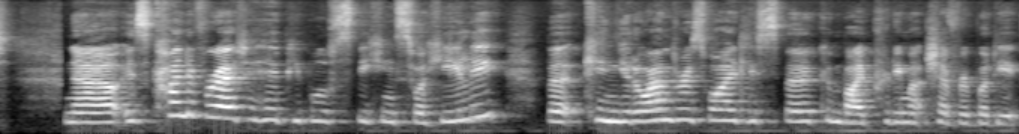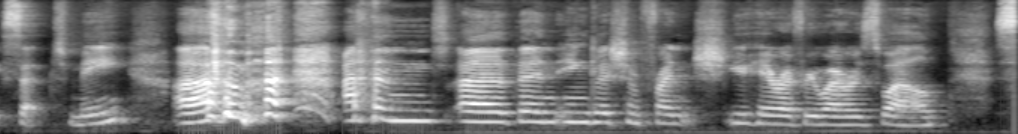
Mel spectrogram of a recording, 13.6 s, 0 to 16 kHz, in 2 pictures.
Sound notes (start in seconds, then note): 8.2 laughing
